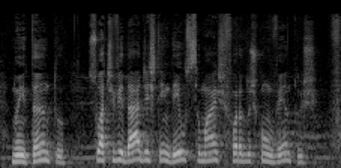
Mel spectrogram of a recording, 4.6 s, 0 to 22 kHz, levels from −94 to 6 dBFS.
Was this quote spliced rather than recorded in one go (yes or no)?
yes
